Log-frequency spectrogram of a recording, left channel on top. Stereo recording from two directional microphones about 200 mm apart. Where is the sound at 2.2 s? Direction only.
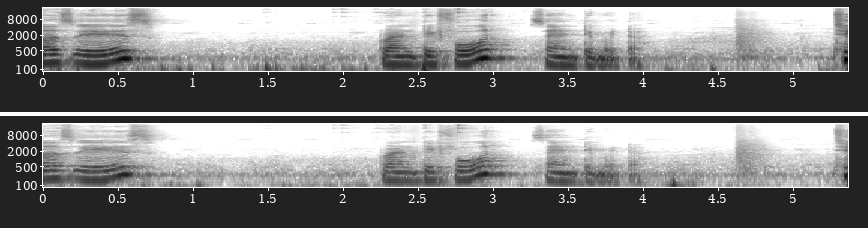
45° left (ahead or behind).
